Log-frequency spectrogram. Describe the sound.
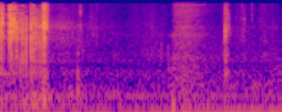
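Playing cards shuffled for a game of solitaire, with a brisk, crackling riffle at the start followed by softer rustling and handling sounds.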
